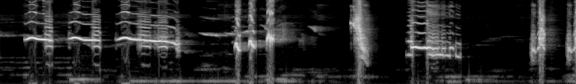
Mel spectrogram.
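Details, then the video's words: Oriental magpie-robin (kacer) song meant to rouse rival magpie-robins: three loud descending whistles with rich overtones, rapid harsh notes, a rasping burst, then a down-slurred warbled phrase and sharp clicks. "pancingan kacer tretes gacor ngeplong bikin kacer lawan auto gacor ngeplong denger suara kacer ini"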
